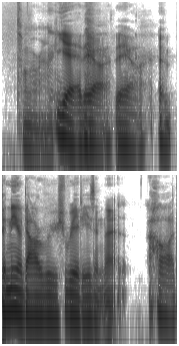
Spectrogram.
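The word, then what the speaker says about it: Beneil: But it's Benil, isn't it?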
